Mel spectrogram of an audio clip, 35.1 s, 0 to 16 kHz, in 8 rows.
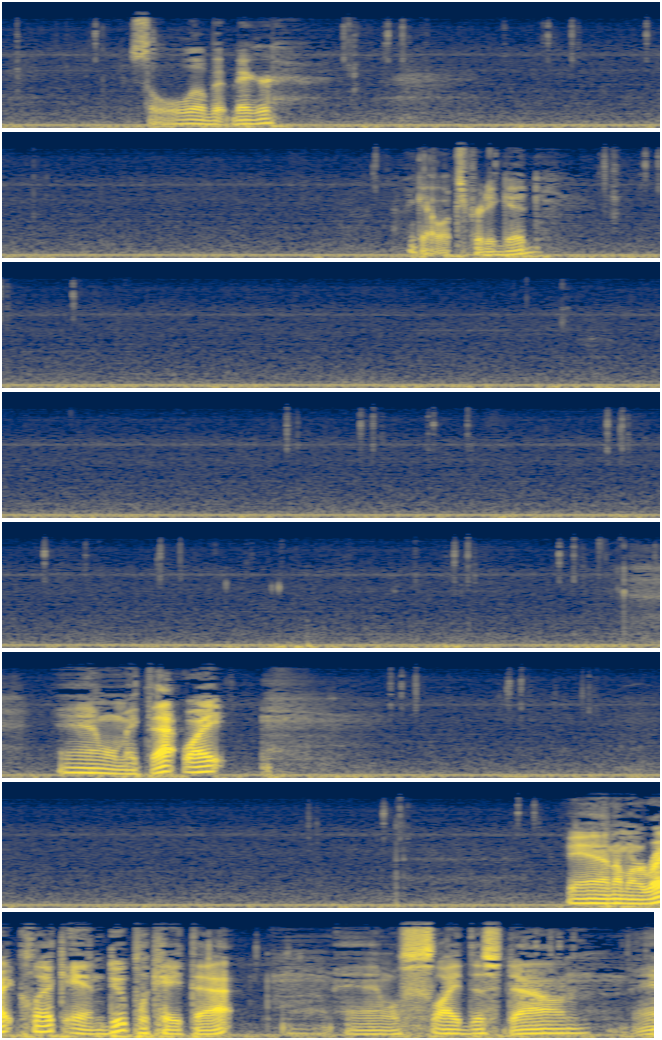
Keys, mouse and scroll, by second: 0.0-2.0 ctrl+drag, 3.1 click, 3.7-8.5 drag, 8.7-15.6 drag, 16.5 click, 17.2-18.2 drag, 19.9 click, 22.2 click, 23.9-25.2 drag, 28.2-29.2 drag, 30.5 click, 31.5-33.3 drag, 33.6 click.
